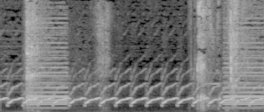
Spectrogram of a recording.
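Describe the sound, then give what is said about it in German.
A car alarm wails in a repeating pattern of quick, rising electronic whoops over a steady tone, loud and continuous, with a few noisy bursts mixed in. “Als in der Nähe eine Alarmanlage losgeht, schaut er neugierig aus dem Fenster.”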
